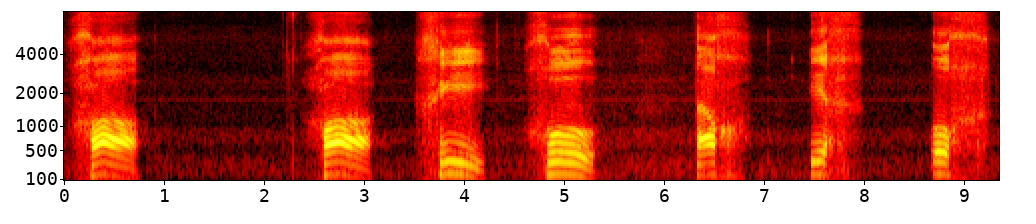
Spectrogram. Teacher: This is pronounced from the highest part of the throat, اوپری حلق، highest part of the throat, انہیں مخرج بھی بتا دیا، اس کا نام بھی لکھ دیا، اس کا مخرج بھی بتا دیا، تصویر ڈال کے بتا دیا کہاں سے نکلتا۔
